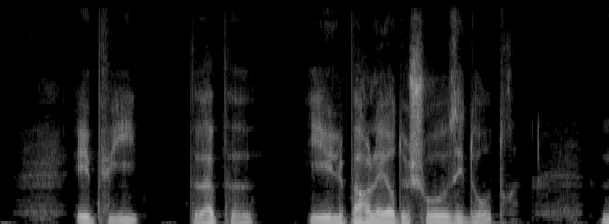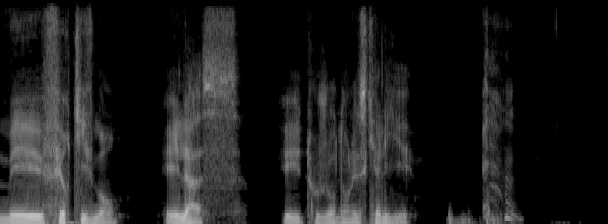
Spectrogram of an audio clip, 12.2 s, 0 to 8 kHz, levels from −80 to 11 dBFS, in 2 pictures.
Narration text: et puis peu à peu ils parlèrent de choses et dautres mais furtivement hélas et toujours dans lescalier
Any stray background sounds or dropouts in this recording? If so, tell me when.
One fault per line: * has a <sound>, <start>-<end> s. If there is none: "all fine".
* has a cough, 10.5-11.3 s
